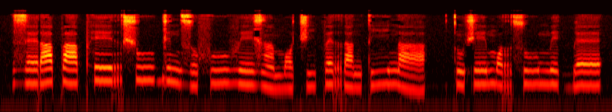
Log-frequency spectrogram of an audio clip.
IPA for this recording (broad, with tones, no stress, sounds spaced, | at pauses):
z ɛ˨ ɾ a˦ p a˨˦ pʰ eː˦ r ʃ uː˦ ɡ ɪ˦˨ n z ʊ˨ f uː˦ β eː˦ ɣ ã˨ m ɔ˨ t͡ʃ i˨ p ɛ˦ r ɾ a˨ n t iː˦ n a˨ | t ũ˨ ʃ eː˦ m ɔ˨ r s uː˦ m e˦˨ ɡ͡b ɛ˦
